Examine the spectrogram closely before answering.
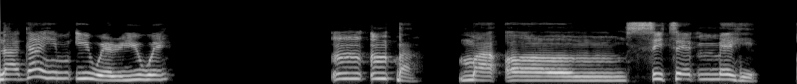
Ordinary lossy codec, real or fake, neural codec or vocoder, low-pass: none; fake; codec, 16 kHz, 4 kbps, FreqCodec, larger model; 7.2 kHz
